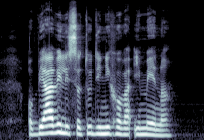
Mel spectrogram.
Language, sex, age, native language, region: Slovenian, female, 30-49, Slovenian, Savinja region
